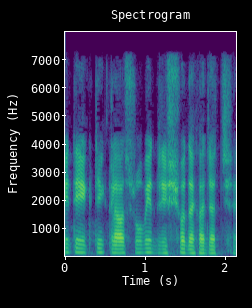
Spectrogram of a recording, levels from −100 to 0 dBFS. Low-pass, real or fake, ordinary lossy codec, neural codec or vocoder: 7.2 kHz; fake; MP3, 64 kbps; codec, 24 kHz, 6 kbps, HILCodec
